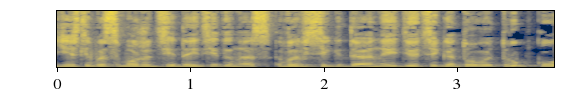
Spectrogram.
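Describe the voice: The reading aloud is plain, and the intonation is lively.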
